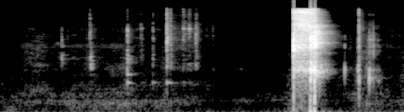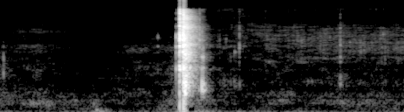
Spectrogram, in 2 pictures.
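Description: A Coca-Cola can being handled and opened: a few light clicks, then two sharp, loud cracks of the aluminium can's ring-pull and escaping gas about two seconds apart. After the second, a faint fizz of the carbonated drink carries on.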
